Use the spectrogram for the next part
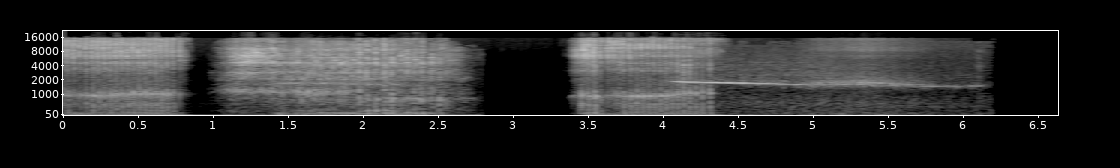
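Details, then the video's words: Sleeping puppy snoring alongside Moumou: rough, breathy snore bursts with a steady buzzing tone, broken by short silences, then a long thin whistle that drifts slightly downward for about two seconds before fading. "Moumou & Puppy Snoring & Whistling Together"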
